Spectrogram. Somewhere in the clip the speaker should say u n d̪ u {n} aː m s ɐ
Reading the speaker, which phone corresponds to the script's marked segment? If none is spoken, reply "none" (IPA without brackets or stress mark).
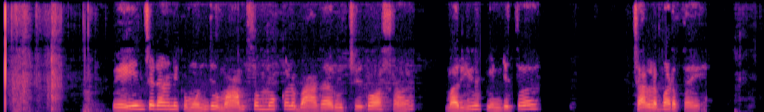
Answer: m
